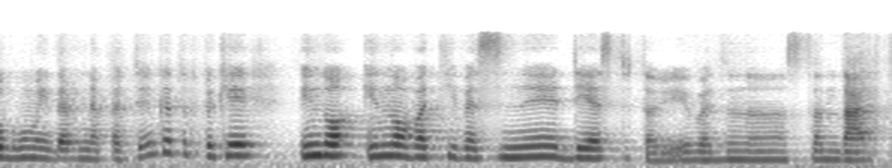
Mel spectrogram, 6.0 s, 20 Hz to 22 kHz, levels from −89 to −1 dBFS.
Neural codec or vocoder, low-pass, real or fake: codec, 24 kHz, 0.5 kbps, DualCodec; 10.8 kHz; fake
